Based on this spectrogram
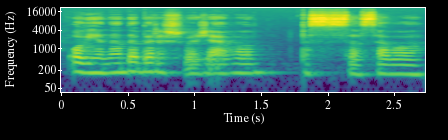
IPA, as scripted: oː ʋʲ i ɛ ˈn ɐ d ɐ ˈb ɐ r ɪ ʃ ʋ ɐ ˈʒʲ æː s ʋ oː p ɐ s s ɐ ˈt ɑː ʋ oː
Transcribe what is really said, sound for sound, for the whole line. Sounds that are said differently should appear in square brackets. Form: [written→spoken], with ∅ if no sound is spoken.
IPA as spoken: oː ʋʲ i ɛ ˈn ɐ d ɐ ˈb ɐ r ɪ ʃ ʋ ɐ ˈʒʲ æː [s→∅] ʋ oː p ɐ s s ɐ [ˈt→ˈs] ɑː ʋ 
